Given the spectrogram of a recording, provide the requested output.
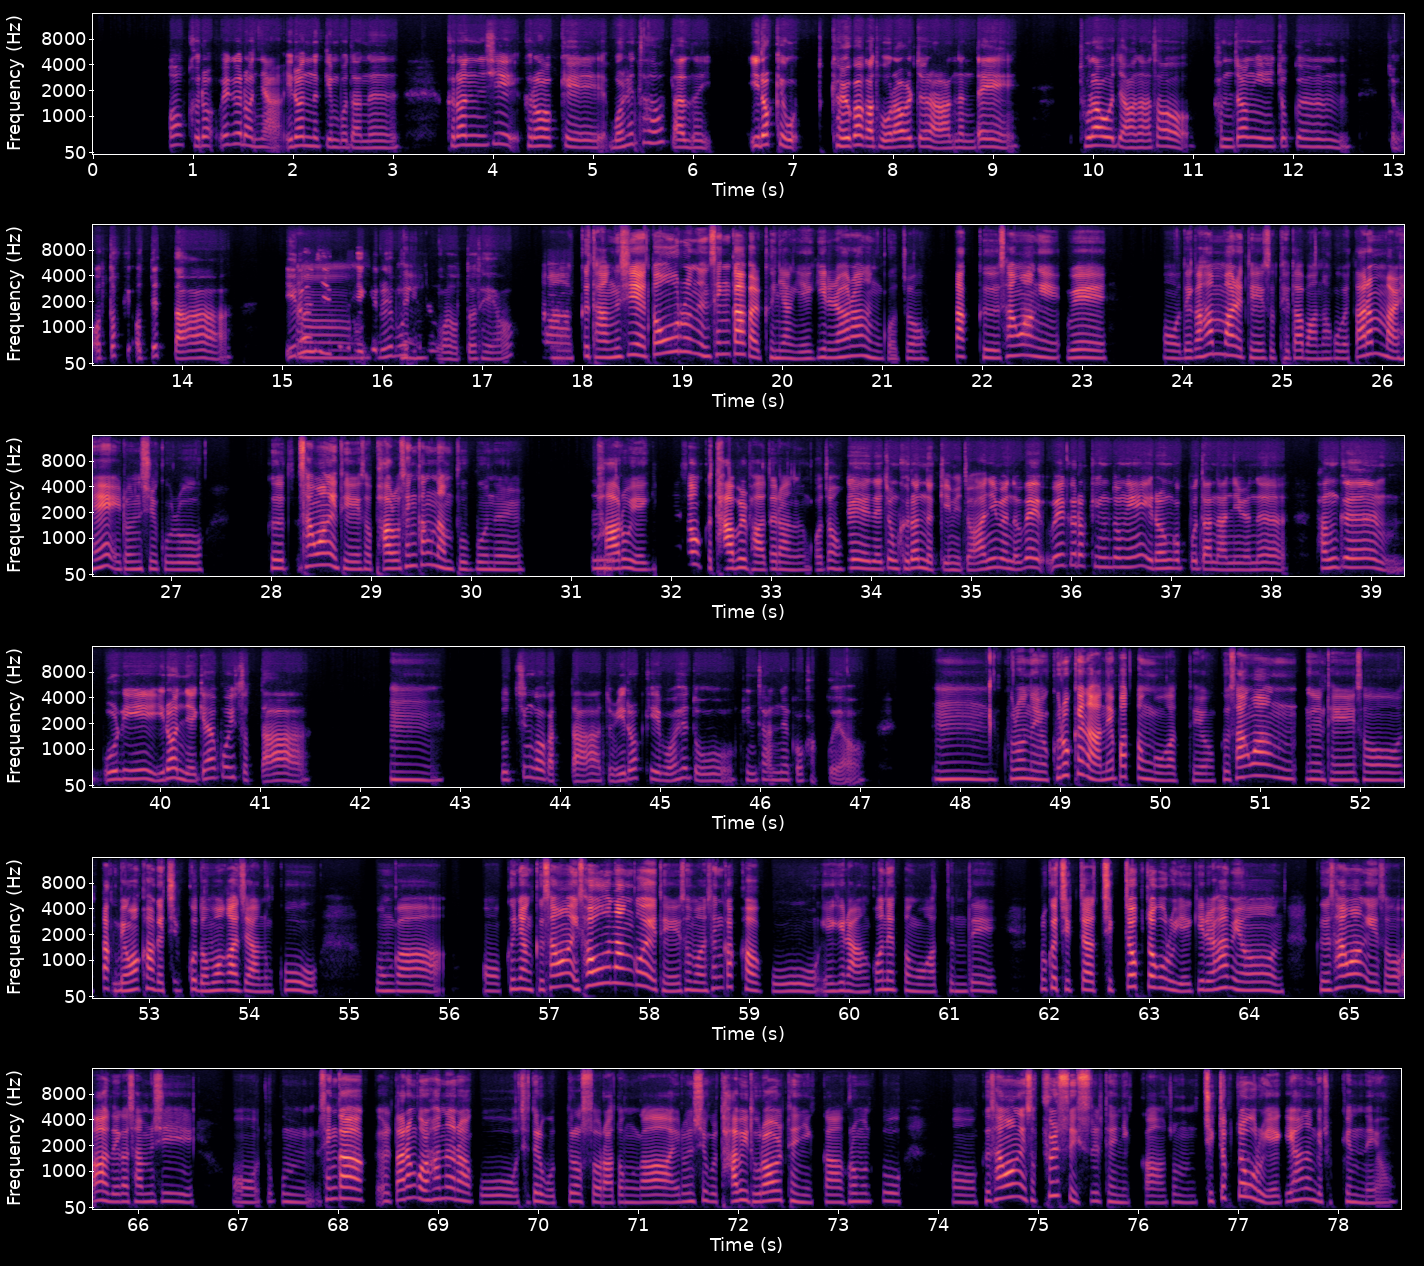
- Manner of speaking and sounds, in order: tapping; other background noise
- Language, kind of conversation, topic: Korean, advice, 파트너에게 내 감정을 더 잘 표현하려면 어떻게 시작하면 좋을까요?
- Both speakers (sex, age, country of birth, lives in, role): female, 25-29, South Korea, Netherlands, advisor; female, 30-34, South Korea, South Korea, user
